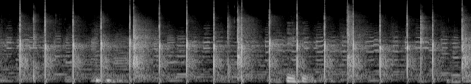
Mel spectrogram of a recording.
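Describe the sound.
A group of people clapping their hands in steady, overlapping bursts of sharp claps, with faint voices murmuring underneath.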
